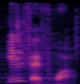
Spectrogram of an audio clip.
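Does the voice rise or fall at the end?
fall. The voice falls at the end, like a statement.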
